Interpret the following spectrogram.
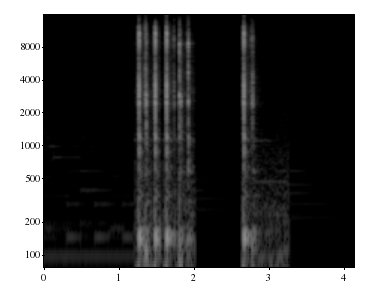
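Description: Mechanical keyboard keystrokes: a quick run of about eight clicks in under a second, then a single keystroke about half a second later, over faint soft musical tones.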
